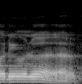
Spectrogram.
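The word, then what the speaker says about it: ह्रीं: जो भी हम पूजन के बाद भैया पूजा करो, ओम ह्रीम, पूरा अच्छे से बोलो, ओम ह्रीम अरहम, जो भी बोलता। अब ह्रीम को कह लो रीम बोलते हैं, ओम रीम नहीं।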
